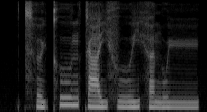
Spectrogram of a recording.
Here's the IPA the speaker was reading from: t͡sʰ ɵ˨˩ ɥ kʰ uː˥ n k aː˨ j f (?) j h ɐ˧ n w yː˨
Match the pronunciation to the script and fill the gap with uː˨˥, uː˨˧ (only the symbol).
uː˨˧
